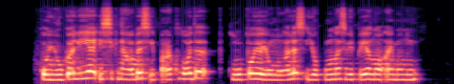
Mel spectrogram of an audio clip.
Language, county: Lithuanian, Kaunas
